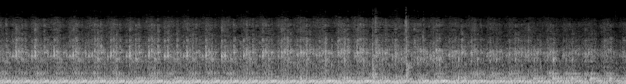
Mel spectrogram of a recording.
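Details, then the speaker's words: Mercedes W124 with OM606 diesel, straight-through exhaust with no back boxes, idling in a tight yard: loud, rough, uneven puffing knock about two to three times a second, from the owner's self-made stainless pipe off the manifold, found cracked and twisted. "that is my stainless pipe coming off the manifolds that I made up is actually cracked and twisted um so that that's my fault doesn't it and that's probably the reason why it sounds like that"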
